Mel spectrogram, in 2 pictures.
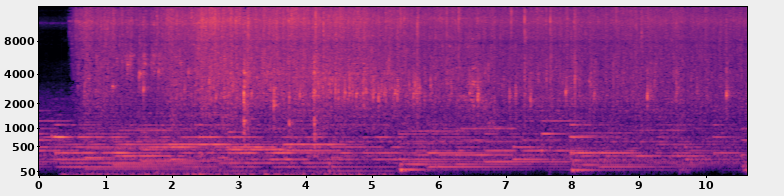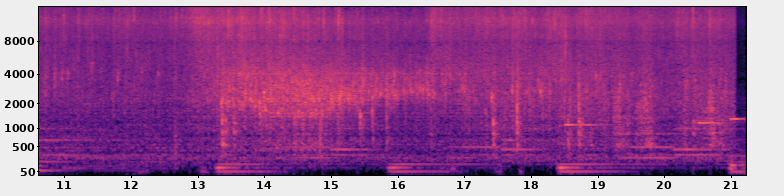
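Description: Minced garlic sizzling in hot oil in a steel wok, starting suddenly about half a second in with a spray of crackles and pops, and getting louder again about 13 seconds in. Soft background music plays underneath.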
